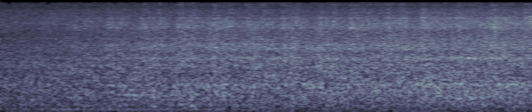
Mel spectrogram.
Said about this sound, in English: This is where the soup gets filled in to the cans. Uh-huh. Soup comes down from the kettle upstairs where we saw it, down through this pipe into the filling machine.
